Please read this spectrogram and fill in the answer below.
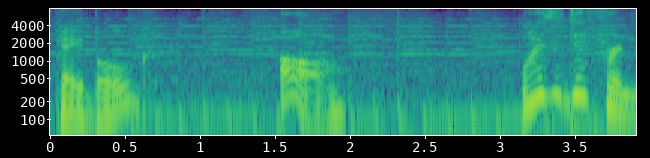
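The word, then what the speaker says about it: Gáe Bolg: yeah oh the draon weapon is definitely pronounced gay Bor oh why is it different then is it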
